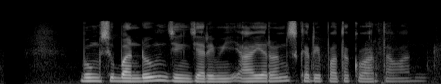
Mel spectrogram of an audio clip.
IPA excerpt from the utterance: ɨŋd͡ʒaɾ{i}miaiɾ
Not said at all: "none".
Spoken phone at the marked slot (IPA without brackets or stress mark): i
